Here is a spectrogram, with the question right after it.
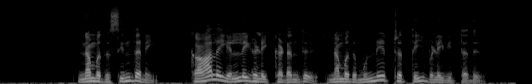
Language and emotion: Tamil, neutral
